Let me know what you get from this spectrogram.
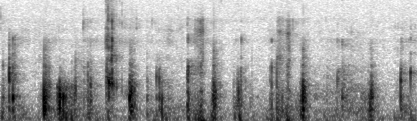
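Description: Close-miked chewing of a crunchy, snow-white chalk-like lump: irregular crisp crunches, several a second.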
